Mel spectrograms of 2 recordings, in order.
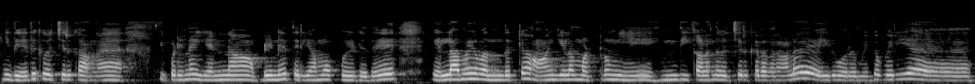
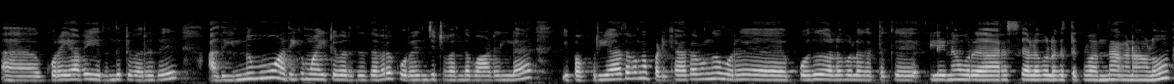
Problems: none marked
